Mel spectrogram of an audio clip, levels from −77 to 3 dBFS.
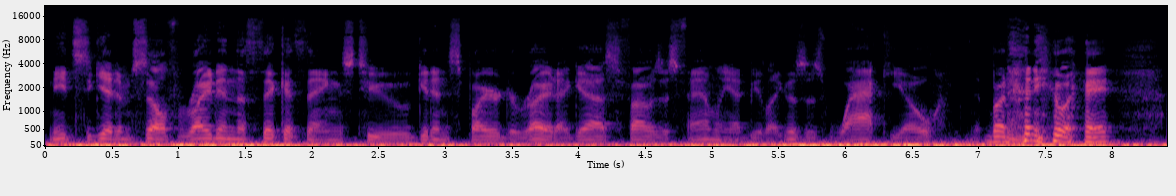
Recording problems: low rumble; faint; throughout; 20 dB below the speech

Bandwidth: 15 kHz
